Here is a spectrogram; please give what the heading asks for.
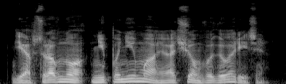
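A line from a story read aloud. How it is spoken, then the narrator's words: Quiet but firm. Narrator (Russian): Он тихо, но твердо сказал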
